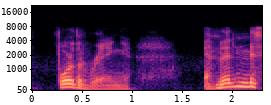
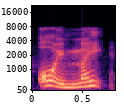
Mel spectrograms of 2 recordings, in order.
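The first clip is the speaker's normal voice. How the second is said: a cockney-ish "oi, mate", higher and louder; mock English accent; 8 semitones higher, 6 dB louder than usual. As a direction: ham up a bad English accent. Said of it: "English impersonation".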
